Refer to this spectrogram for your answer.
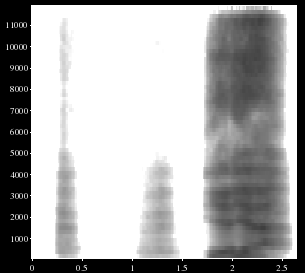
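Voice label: "ye2 ye5", Chinese; HSK; HSK3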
